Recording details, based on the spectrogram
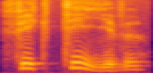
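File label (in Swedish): "fiktiv", Swedish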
